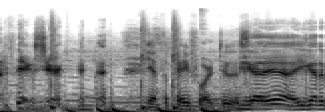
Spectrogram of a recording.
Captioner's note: chuckles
